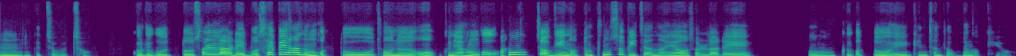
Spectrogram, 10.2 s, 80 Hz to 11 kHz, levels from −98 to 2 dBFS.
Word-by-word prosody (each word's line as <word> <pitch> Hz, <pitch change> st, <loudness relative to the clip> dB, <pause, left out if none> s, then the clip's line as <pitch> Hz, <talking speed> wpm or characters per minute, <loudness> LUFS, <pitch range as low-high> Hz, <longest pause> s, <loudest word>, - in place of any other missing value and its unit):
음 200 Hz, -3 st, 0 dB
그쵸, 190 Hz, -6 st, -13 dB
그쵸. 160 Hz, +1 st, -17 dB, 0.4 s
그리고 245 Hz, -3 st, -2 dB
또 220 Hz, -1 st, -1 dB
설날에 325 Hz, -3 st, +4 dB
뭐 190 Hz, -5 st, -4 dB
세배하는 390 Hz, -, +6 dB
것도 195 Hz, -3 st, -2 dB
저는 195 Hz, -1 st, 0 dB
어 220 Hz, +5 st, -2 dB
그냥 220 Hz, -2 st, 0 dB
한국 325 Hz, +3 st, +4 dB
한국적인 315 Hz, -, +2 dB
어떤 185 Hz, +1 st, -5 dB
풍습이잖아요, 225 Hz, -, 0 dB
설날에. 180 Hz, -4 st, -5 dB, 0.6 s
어 175 Hz, -2 st, -6 dB
그것도 250 Hz, -, -4 dB
예 175 Hz, 0 st, -2 dB
괜찮다고 175 Hz, +2 st, -8 dB
생각해요. 210 Hz, -4 st, -9 dB
215 Hz, 320 characters per minute, -23 LUFS, 185-290 Hz, 0.6 s, 세배하는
